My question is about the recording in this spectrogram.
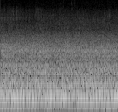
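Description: Steady car cabin noise while driving: a low hum of engine and tyres under an even road hiss.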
